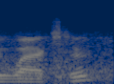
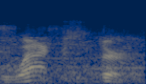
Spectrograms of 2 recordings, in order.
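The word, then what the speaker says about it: Waechter: for him up until this morning there's Henry waxer don't think we're crazy in the way we pronounce it that's the way he wants us to say it waxer look like it was WX t r how's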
